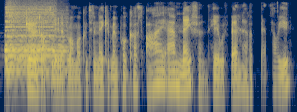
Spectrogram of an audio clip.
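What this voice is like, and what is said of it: Very calm, soothing radio voice. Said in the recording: “You're very calm today. Your voice is very calm. ... public radio show ... Beautifully voiced. This will work on like a meditation app.”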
